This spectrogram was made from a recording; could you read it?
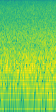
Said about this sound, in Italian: dove ci sono cascatelle c'è sempre il rumore di acqua.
